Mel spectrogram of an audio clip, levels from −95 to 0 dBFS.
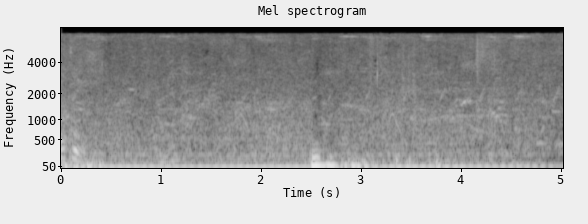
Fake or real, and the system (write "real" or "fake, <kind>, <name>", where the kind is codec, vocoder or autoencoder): real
